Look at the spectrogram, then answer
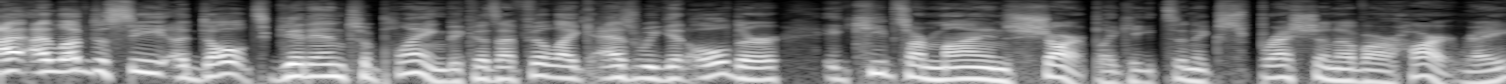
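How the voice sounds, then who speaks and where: This man has a normal speaking voice, fairly high in pitch, with lively intonation and a moderate pace. He barely pauses, and the recording is very clean with a silent background. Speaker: radio DJ and podcast host. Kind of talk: casual chat. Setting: home studio.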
